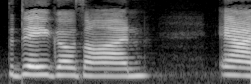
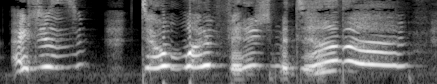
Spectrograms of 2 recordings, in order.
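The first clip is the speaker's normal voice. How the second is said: put-on high, loud childlike wail on the verge of bawling. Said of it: "and just starts bawling".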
